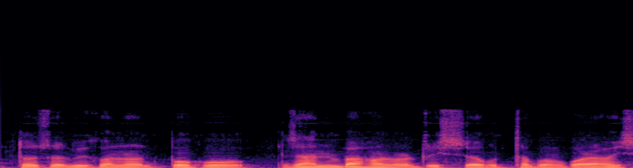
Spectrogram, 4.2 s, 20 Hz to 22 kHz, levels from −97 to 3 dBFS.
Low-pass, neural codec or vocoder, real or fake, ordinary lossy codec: none; codec, 16 kHz, 4 kbps, FunCodec, trained on LibriTTS, 50 frames a second; fake; none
